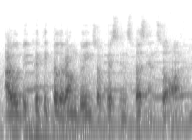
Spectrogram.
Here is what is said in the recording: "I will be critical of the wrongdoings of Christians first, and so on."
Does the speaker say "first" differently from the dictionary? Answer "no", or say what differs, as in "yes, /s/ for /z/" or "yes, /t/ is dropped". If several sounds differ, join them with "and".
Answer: yes, /t/ is dropped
